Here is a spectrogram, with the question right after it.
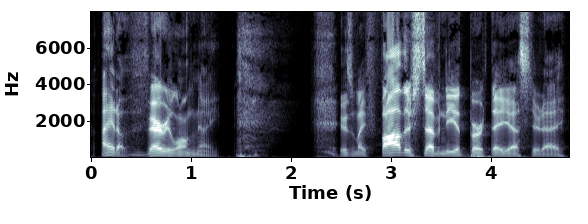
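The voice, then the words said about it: Hoarse voice. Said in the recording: “I'm a little hoarse today. You could hear it in my voice.”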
